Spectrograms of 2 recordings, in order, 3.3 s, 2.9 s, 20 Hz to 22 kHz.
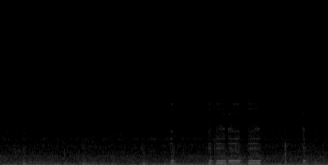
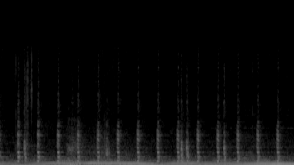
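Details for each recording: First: Zenith Z-NoteFlex NTB005 laptop, after a hard-drive "error loading operating system" boot: the floppy drive seeks normally with short buzzy stepping chirps in small clusters and faint clicks as it tries to boot from floppy. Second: Zenith Z-NoteFlex NTB005 laptop hard drive booting after disk I/O error: steady spin hum with sharp, uneven clicks two or three times a second; drive failing, data error reading drive C.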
